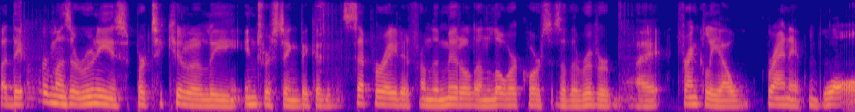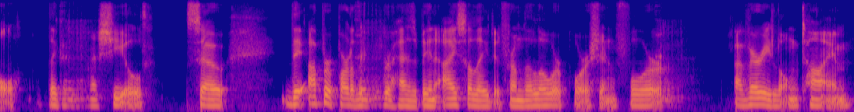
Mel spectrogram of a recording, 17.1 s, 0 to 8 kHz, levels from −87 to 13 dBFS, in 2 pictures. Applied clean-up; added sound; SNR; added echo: neural mask model DeepFilterNet 3.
